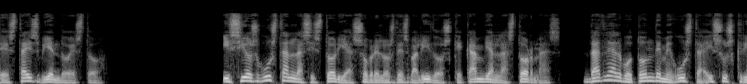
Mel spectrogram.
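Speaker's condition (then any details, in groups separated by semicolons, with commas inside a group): No condition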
